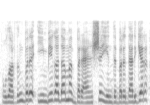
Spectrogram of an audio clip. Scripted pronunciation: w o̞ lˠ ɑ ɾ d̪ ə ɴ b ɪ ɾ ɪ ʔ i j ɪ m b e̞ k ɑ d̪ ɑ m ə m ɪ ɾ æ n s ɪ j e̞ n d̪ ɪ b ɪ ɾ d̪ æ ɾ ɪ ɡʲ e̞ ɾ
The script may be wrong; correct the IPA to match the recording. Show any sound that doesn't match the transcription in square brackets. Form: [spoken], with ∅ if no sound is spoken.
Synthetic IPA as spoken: w o̞ lˠ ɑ ɾ d̪ ə ɴ b ɪ ɾ ɪ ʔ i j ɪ m b e̞ k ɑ d̪ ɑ m ə [b] ɪ ɾ æ n [ʃ] ɪ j e̞ n d̪ ɪ b ɪ ɾ d̪ æ ɾ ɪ ɡʲ e̞ ɾ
